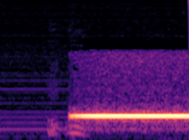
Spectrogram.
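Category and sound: signal or alarm, telephone line tone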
